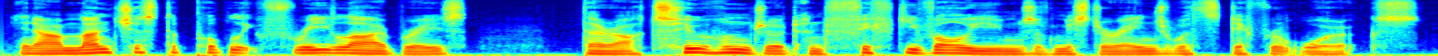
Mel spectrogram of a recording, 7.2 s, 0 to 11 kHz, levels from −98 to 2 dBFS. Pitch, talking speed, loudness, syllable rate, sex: 115 Hz, 150 wpm, -18 LUFS, 5.0 syllables/s, male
